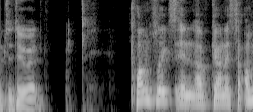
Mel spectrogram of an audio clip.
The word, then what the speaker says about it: Affganistan: Conflicts in Afghanistan.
